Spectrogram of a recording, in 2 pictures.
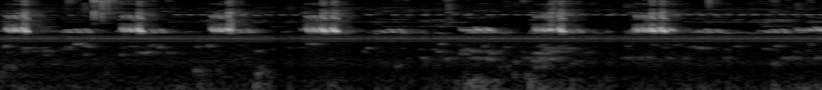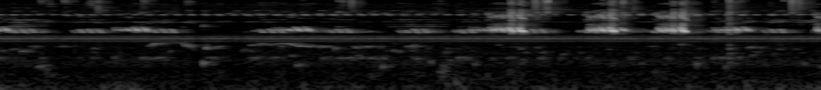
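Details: Cricket (dế mèn) singing: high, rapidly pulsed chirps repeated in bursts about every half second, some sharper and louder, over a constant thin high whine and faint low rustling.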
